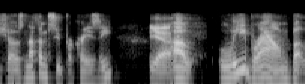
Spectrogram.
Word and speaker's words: Leigh: Lee Brown, but Lee spelled like my mother's middle name, Leigh. So like slave, but with no S.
